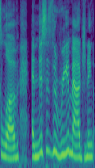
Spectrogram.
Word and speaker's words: LOVB: That's LOVB, pronounced love.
